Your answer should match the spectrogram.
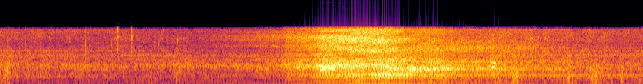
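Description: A motorcycle passing close by. Its engine note swells about four seconds in, peaks for a second or so, then fades away.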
